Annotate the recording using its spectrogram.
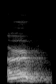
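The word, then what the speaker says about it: herb: अर्बीवोरस कहते हैं जो कि हर्ब्स खाते हैं, जिसको हम हर्ब्स कहते हैं ना, हर्ब्स एच से लिखते हैं, लेकिन हर्ब्स को प्रोनाउंस नहीं करते, अर्ब प्रोनाउंस करते हैं, ठीक है।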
